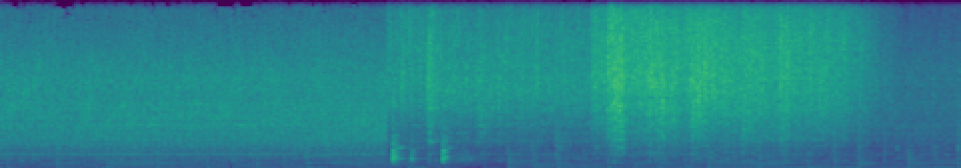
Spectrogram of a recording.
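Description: Bacon strips sizzling in a pot. About four seconds in, minced garlic is scraped in off a metal tray with a few sharp clinks, and the sizzle grows louder as the garlic hits the hot fat and is stirred with a spatula.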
